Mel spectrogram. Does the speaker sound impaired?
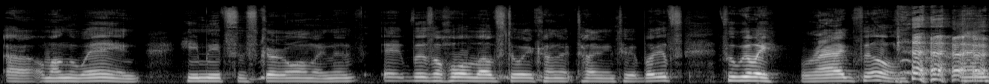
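Yes: cerebral palsy; congenital, entire left side affected, left eye, foot and hand; taught self to move left hand, finger mobility developed through years of guitar playing; speech affected.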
